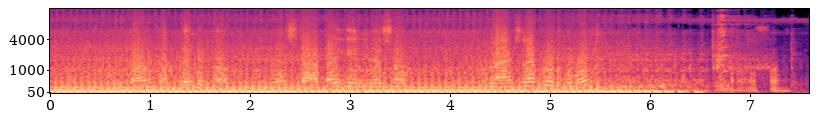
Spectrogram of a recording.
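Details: Single-cylinder motorcycle carburettor bike with water in the petrol tank and carburettor, choke pulled, accelerator won't pick up; chugs unevenly, stumbles when opened up, then fades and dies; misfire from water in carburettor.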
